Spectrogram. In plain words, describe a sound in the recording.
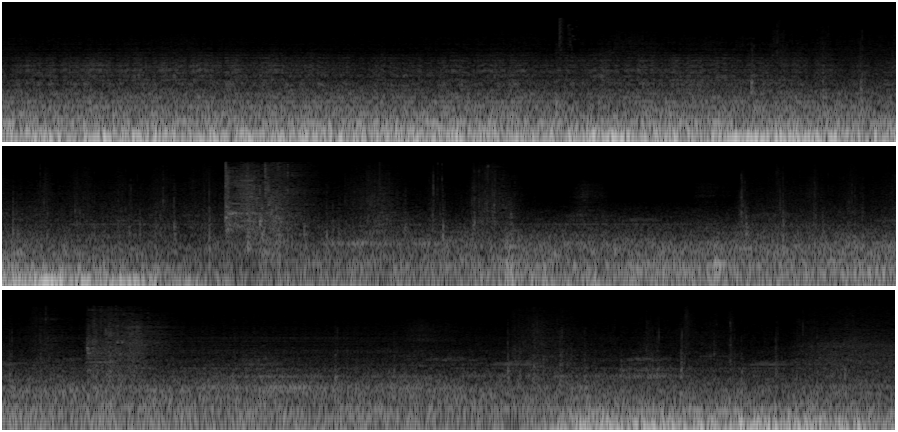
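A machine hums with a deep, steady low drone.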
